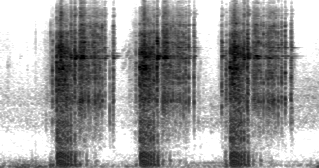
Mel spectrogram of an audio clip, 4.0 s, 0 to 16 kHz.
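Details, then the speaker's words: Echo CS-352 chainsaw that started then died, now with replacement carburetor, started cold after cooling: blipped three times, revving cleanly and dropping back to steady idle without stalling; running properly. "it started up and I finished cutting this log that I started with last week with the old carburetor on it had a tough time going through it but the saw is running properly"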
